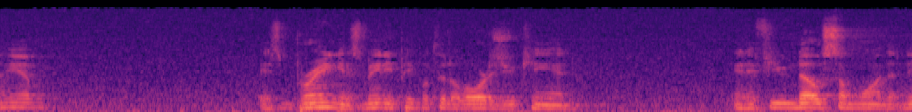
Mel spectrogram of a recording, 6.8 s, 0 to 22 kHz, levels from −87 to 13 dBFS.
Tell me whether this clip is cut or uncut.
uncut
